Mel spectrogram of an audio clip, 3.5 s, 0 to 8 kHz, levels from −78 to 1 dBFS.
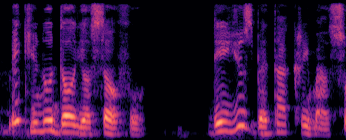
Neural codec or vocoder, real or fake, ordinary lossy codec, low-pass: vocoder, 44.1 kHz, 128 mel bands, Pupu-Vocoder; fake; none; 7.2 kHz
